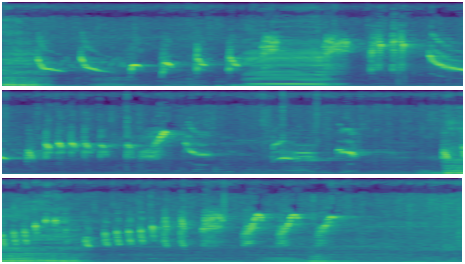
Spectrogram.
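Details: Healthy herd of cattle walking together toward their barn, guided by a herder; one deep, drawn-out moo with rich harmonics stands out, with shorter low lowing before and after, over constant chirping and twittering of many small birds.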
